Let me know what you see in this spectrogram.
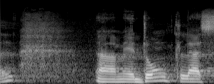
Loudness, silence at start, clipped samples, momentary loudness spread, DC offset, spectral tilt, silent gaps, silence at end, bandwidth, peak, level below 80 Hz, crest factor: -18 LUFS; 0 s; under 0.1%; 14 LU; under 0.1%; -5.5 dB/octave; none; 0 s; 14.5 kHz; -2 dBFS; -60 dBFS; 16 dB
